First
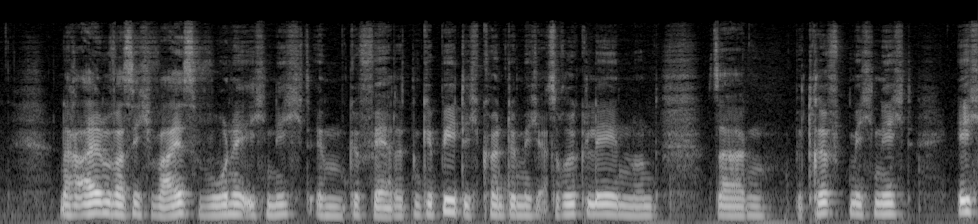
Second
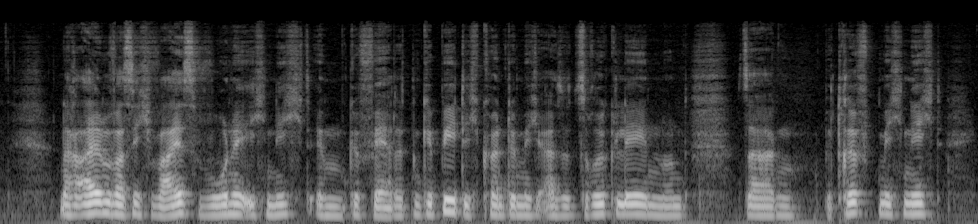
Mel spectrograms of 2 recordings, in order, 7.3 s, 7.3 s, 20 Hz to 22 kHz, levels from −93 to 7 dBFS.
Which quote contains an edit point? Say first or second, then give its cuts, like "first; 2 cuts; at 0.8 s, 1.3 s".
first; 1 cut; at 4.1 s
